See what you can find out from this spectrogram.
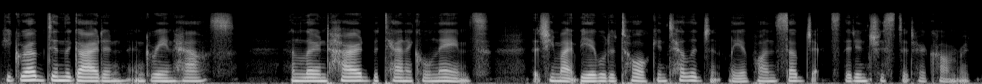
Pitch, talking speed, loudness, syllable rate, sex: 160 Hz, 165 wpm, -19 LUFS, 5.4 syllables/s, female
